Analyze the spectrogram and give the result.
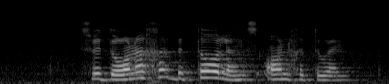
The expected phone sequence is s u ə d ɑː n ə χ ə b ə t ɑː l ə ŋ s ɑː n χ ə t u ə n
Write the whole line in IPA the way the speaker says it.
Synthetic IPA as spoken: s u ə d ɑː n ə χ ə b ə t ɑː l ə ŋ s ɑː n χ ə t u ə n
